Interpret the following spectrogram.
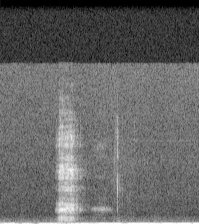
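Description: Near silence, broken by a faint short exhale, like a sigh, just under a second in.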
